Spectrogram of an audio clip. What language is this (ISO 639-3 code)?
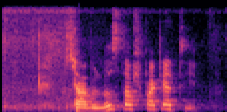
deu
